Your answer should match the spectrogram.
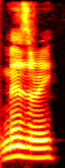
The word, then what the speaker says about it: Missouri: Misery is how a lot of them, Missouri, it sounds like misery, is how they pronounce Missouri.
